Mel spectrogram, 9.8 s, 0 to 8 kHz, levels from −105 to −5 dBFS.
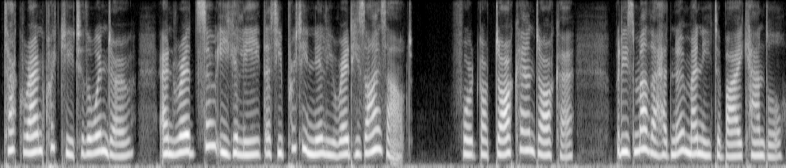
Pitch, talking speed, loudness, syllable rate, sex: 265 Hz, 205 wpm, -17 LUFS, 5.4 syllables/s, female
